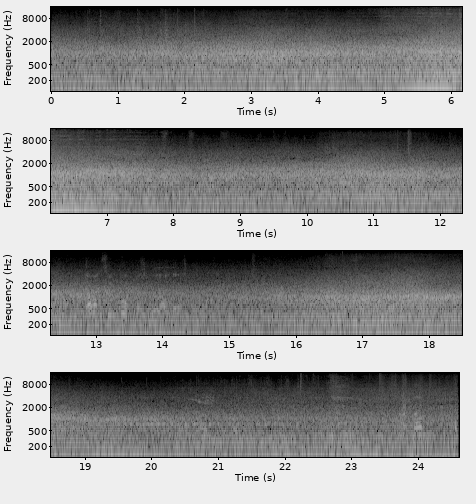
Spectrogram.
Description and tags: ambience, railway station, square, traffic, city, Voronezh
Square near the main railway terminal (Voronezh)
city, people, street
